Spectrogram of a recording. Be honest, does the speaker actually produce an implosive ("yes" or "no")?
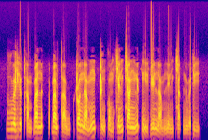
yes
